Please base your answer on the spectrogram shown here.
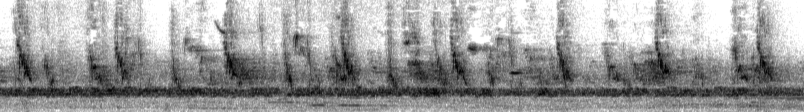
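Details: A lively, rapid stream of house sparrow chirps, short and sharp, repeated several times a second over a constant high-pitched hiss.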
